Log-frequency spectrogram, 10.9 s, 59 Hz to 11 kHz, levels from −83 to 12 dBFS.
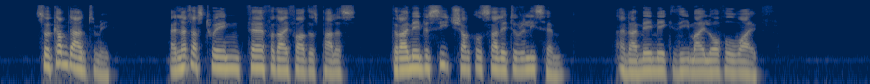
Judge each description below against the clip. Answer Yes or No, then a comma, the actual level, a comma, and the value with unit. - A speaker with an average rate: Yes, average, 170 wpm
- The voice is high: No, medium, 140 Hz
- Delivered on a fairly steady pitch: No, average, 3.6 semitones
